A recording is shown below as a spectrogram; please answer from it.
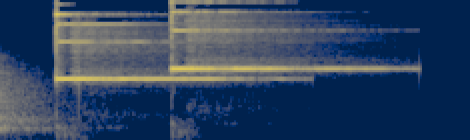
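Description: Two bright chime dings from a logo sound effect, a little over half a second apart, the second higher in pitch; each rings on and slowly fades.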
